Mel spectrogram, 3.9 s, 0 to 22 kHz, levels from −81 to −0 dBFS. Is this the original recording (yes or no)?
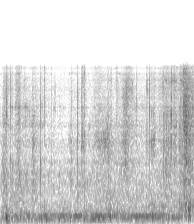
no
